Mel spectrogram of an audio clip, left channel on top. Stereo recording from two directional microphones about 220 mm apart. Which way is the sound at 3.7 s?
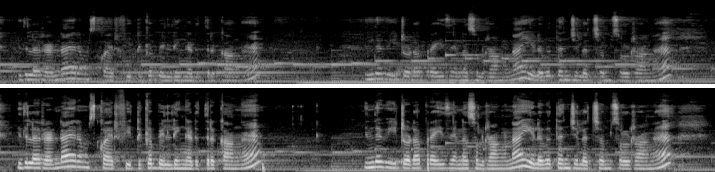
40° right (ahead or behind).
